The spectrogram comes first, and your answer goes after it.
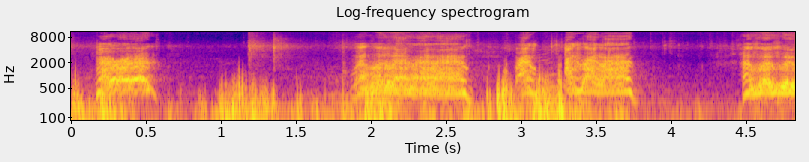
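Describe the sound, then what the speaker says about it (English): A dog barks and yips several times at close range, loud irregular bursts separated by short gaps. "Hey, there's a real dog over there."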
